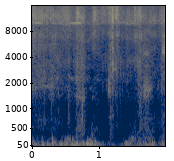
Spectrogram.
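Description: Footsteps through grass and handling of a hand-held phone, heard as an uneven low rumble with a few soft knocks.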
